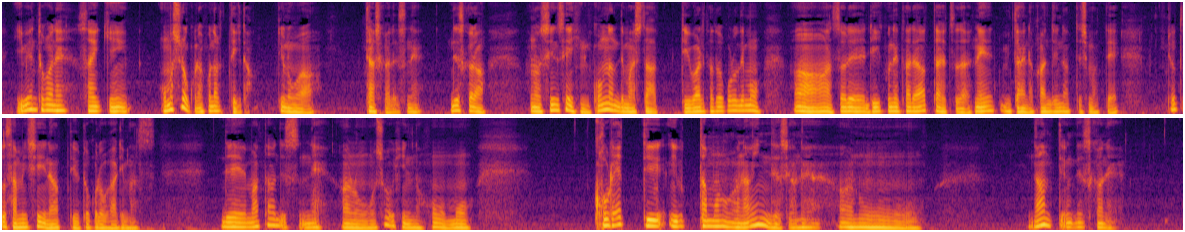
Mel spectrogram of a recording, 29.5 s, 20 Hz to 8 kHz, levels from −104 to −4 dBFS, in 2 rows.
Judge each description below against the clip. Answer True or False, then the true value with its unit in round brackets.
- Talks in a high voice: False (105 Hz)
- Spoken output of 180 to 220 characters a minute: False (305 characters per minute)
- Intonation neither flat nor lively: True (4.9 semitones)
